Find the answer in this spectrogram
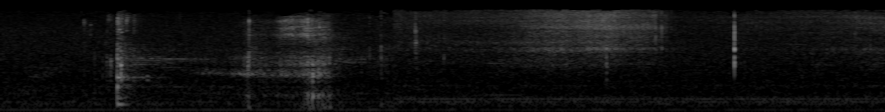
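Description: Small plastic kitchen items being handled: a sharp tap about half a second in, a few short scuffs, then a soft hiss near the three-second mark and a small tick. The sounds come from water being poured from a plastic water bottle into a little plastic cup of soda powder and the mix being stirred with a spoon.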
